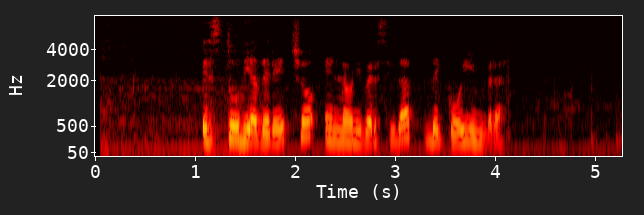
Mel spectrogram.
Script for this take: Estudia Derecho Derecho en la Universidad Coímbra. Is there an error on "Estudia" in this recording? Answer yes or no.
no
